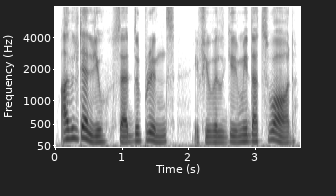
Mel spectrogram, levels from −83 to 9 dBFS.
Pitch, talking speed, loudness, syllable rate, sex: 140 Hz, 230 wpm, -18 LUFS, 4.8 syllables/s, male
